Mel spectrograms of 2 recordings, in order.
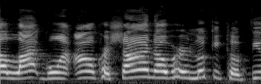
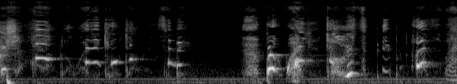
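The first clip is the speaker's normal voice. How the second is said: mock hoarse voice, very high and scratchy. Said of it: "[name] and [name] face yelling and shit with a hoarse-ass voice".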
